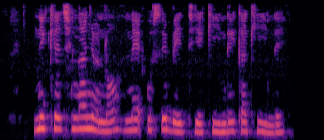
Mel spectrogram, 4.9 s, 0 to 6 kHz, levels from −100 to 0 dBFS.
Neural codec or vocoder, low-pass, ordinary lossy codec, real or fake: none; 5.4 kHz; none; real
